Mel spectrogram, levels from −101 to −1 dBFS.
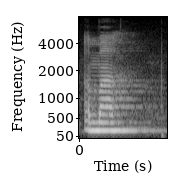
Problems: none marked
